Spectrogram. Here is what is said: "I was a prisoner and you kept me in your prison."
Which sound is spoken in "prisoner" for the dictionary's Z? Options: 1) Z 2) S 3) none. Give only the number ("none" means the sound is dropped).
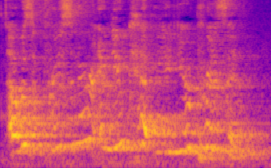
1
